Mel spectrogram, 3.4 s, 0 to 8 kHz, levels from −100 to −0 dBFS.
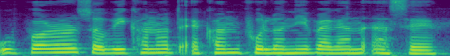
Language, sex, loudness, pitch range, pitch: Assamese, male, -14 LUFS, 180-195 Hz, 185 Hz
